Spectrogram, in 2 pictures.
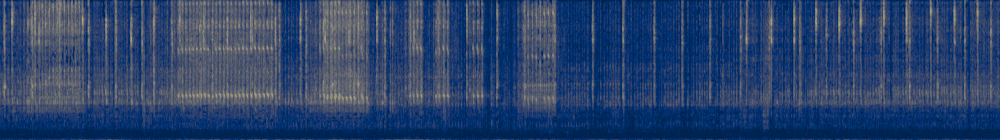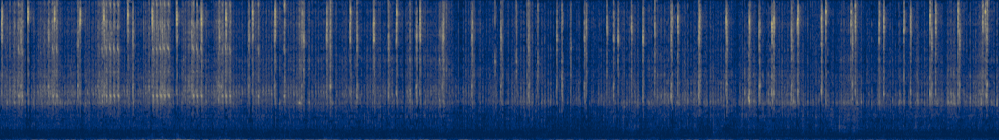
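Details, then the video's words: Chorus of field crickets, rapid high chirps stacked over each other, an early stretch of louder continuous trilling before settling into quick irregular pulses, with some low rumbling background. "Crickets Chirping"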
